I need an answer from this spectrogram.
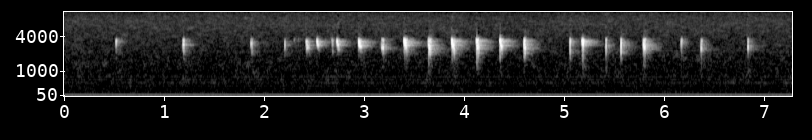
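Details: Bat calls recorded at Gwynne Conservation Area near London, Ohio: a few scattered sharp chirps, then a dense, rapid run of clipped pulses, several per second, before trailing off into isolated ticks.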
